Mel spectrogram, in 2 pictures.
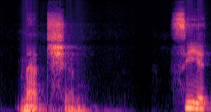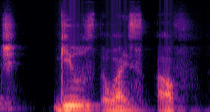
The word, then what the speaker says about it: Mädchen: We pronounce M the same like in English. Words begin from letter M. M. Mädchen, Mädchen.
